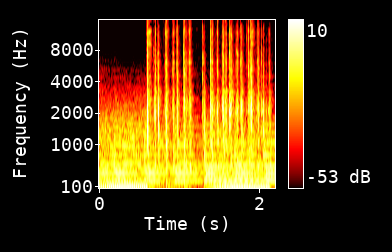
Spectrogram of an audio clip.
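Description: Background music with a steady bass line, over which a keyboard-typing sound effect clicks rapidly in two quick runs, starting about half a second in.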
